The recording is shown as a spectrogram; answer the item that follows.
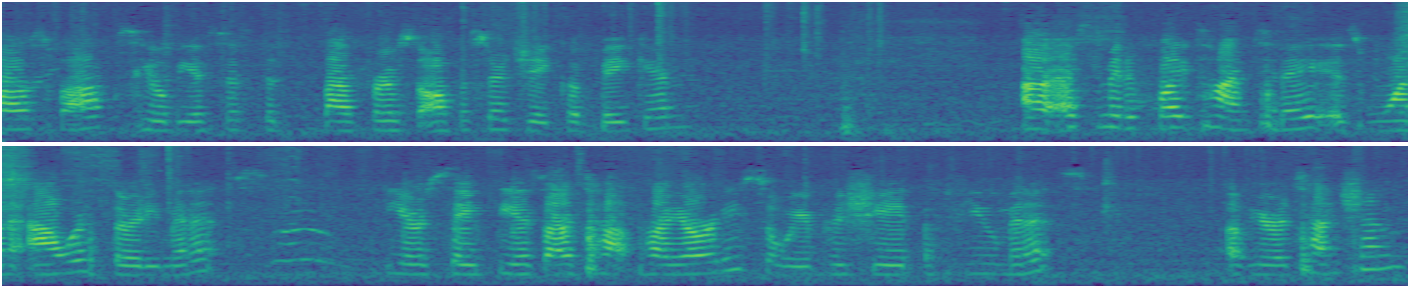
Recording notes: Full Flight From Ft.Lauderdale To Cancun (Ambient Sounds, White Noise, Flight Sounds, Flight Announcements, Chatting). Listen to all the sounds from take off to landing.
